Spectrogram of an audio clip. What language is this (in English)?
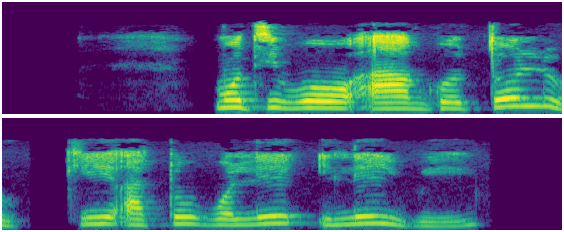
Yoruba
